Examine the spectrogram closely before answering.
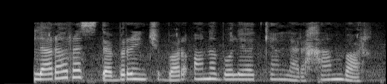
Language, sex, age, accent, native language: Uzbek, female, under 19, Toshkent shahri, Uzbek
